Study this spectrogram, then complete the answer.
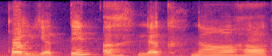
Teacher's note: ہا کو لے جا کے اقصی حلق میں سٹاپ کریں گے اور کاف پر حمس ہوگا۔ فجاءہا میں بھی اسی طرح سے مد متصل واجب ہے، 5 کاؤنٹ کر لیں گے اور ہا میں الف مدہ۔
